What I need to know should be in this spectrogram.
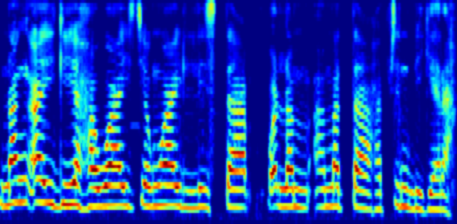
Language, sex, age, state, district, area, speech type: Manipuri, female, 60+, Manipur, Churachandpur, urban, read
